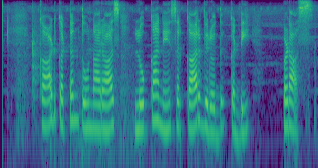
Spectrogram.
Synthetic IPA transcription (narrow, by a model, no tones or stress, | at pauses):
kaːɾɖkəʈːənt̪õːnaːɾaːzloːkãːneːsəɾkaːɾʋɪɾʊd̪ʱːkəɖːiː | pəɽaːs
